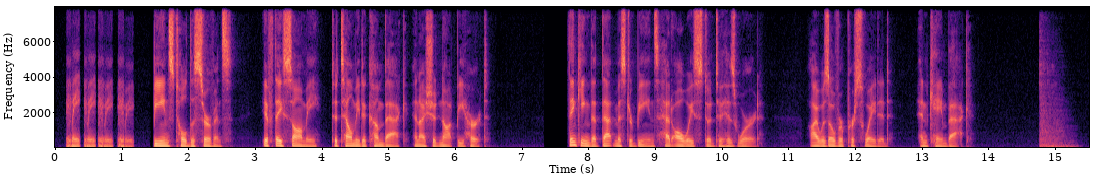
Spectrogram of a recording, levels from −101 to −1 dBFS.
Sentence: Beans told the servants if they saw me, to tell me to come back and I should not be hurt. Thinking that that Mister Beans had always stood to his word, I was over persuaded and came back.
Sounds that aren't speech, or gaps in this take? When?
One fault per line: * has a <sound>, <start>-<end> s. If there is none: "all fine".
* has a laugh, 0.2-1.2 s
* has a thud, 14.8-15.4 s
